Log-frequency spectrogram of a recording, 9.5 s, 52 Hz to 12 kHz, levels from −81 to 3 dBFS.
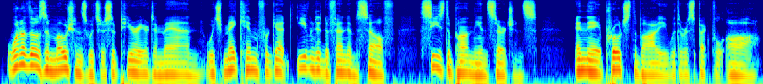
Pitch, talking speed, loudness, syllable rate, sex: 115 Hz, 180 wpm, -21 LUFS, 5.7 syllables/s, male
